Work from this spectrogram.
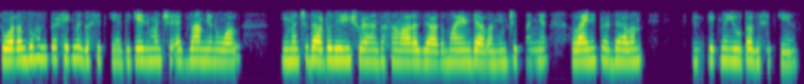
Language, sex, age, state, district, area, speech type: Kashmiri, female, 18-30, Jammu and Kashmir, Kulgam, rural, conversation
